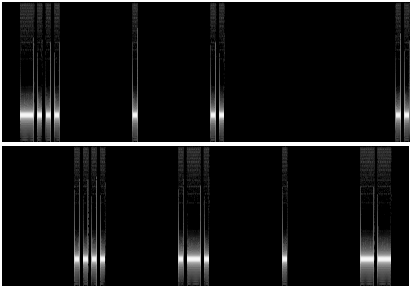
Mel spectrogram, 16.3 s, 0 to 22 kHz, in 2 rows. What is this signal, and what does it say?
Morse code, heard as a keyed tone, about 14 wpm, spaced as for 5 wpm, 680 Hz. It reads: BEI IHREM
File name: Morsekurs / Witze / Witz 29. November 2022 25 F70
